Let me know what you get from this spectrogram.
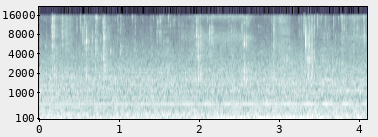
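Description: Wet chewing and lip-smacking of people eating stir-fried pork intestine, with short sharp smacks every half second or so over a steady low hum.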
